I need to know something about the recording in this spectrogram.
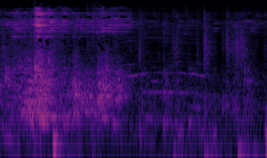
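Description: A mobile phone's musical ringtone playing faintly, with rustling and a soft thump about a second in as things are handled.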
